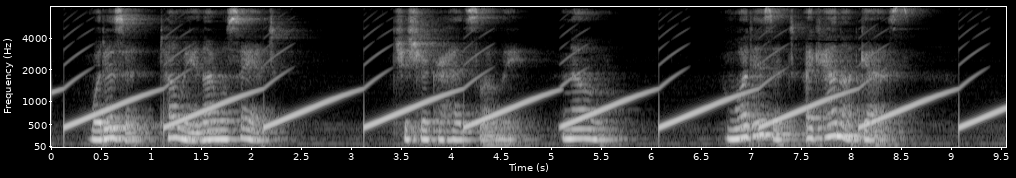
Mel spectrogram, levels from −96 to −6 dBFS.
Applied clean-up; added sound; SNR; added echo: none; Alarm; 2 dB; reverberation time 0.8 s.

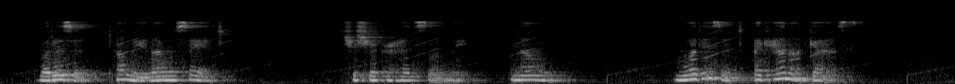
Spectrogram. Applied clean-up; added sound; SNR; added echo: neural separator model SepFormer DNS4.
